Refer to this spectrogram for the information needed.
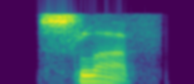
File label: "slough", English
